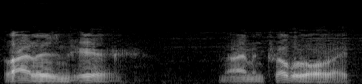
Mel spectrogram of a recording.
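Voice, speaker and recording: An actor playing a troubled, guarded frontier husband in a 1950s radio western, speaking in a halting, tense way. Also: male voice, very deep voice, husky, muffled recording, full character voice.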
